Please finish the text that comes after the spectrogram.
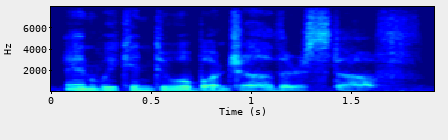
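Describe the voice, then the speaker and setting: A man's voice: a little high, huge pitch swings, a little fast, vocal fry, husky, full character voice. A man playing a goofy young werewolf streamer in an intimate roleplay audio drama, talking in casual, mock-grandiose banter with small hesitations. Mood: tender, earnest. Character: goofy young male werewolf streamer, playful, defiant about family. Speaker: game streamer.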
